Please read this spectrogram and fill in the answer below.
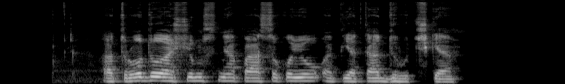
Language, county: Lithuanian, Panevėžys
